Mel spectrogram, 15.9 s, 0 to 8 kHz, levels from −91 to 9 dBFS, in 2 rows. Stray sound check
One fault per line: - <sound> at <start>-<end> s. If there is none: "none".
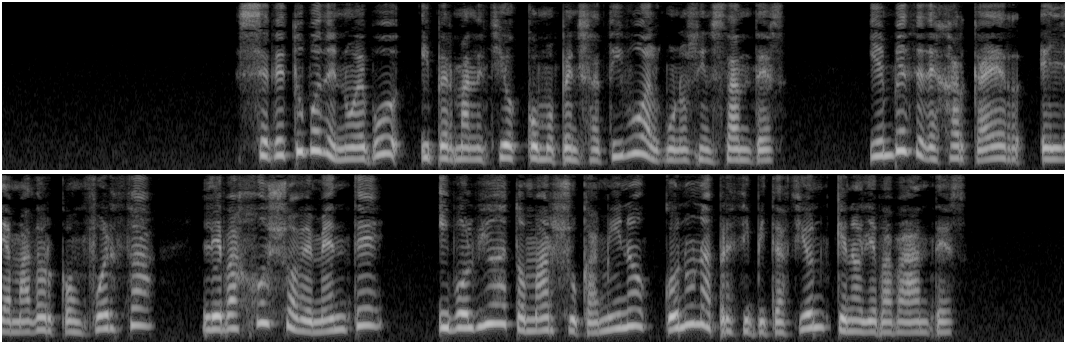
none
